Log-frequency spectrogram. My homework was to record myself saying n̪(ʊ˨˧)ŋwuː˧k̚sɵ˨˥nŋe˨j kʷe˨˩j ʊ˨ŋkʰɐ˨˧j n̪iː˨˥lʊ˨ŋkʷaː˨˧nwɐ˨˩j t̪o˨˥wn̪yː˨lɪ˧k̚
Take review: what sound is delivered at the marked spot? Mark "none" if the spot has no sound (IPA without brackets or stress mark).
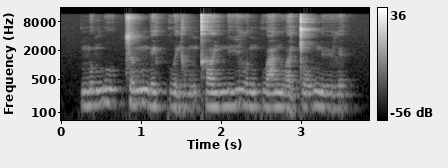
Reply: ʊ˨˥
